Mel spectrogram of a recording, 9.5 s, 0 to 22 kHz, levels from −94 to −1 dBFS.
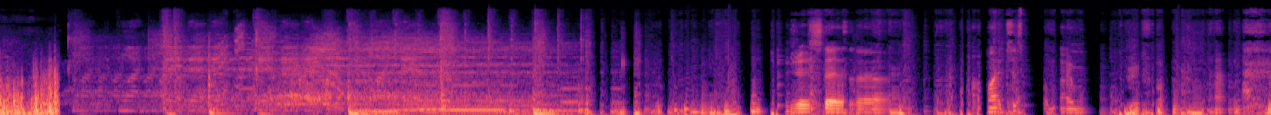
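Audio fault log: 4.37–9.34 s, repeated packet loss (robotic sound): from 4.37 s to the end of the run, the audio keeps dropping out in short holes, about a dozen every second, the longest about 140 ms. Each hole is bridged by stretching out whatever sound came just before, and about half of this five-second stretch is that patched-in material. The constant switching between real and repeated fragments gives a choppy texture with pieces missing.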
